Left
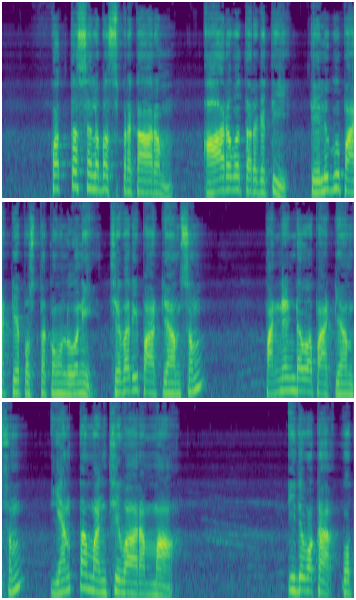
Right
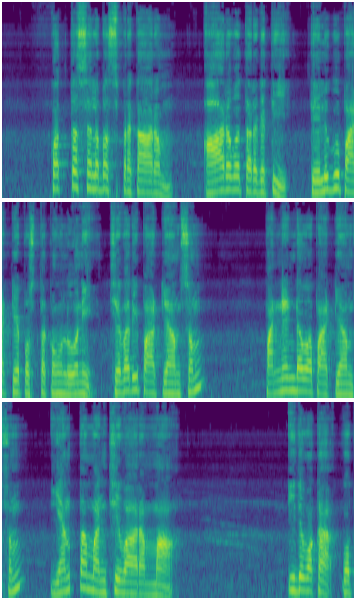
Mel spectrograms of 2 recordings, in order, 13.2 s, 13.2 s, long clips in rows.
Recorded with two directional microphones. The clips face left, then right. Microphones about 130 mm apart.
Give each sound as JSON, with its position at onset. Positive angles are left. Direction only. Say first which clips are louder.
{"t": 0.6, "sound": "a woman's voice", "louder": "right 2 dB", "side_deg": -10}
{"t": 5.0, "sound": "a woman's voice", "louder": "right 2 dB", "side_deg": -10}
{"t": 7.8, "sound": "speech", "louder": "right 4 dB", "side_deg": -20}
{"t": 12.4, "sound": "a woman's voice", "louder": "right 3 dB", "side_deg": -15}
